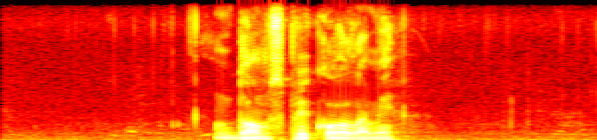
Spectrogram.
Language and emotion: Russian, neutral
